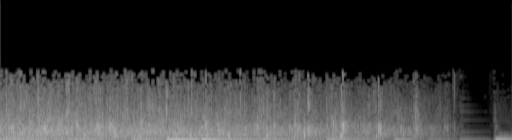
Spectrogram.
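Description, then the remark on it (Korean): A crowd applauds steadily and loudly for several seconds, a dense wash of clapping with some music-like tones underneath, cutting off abruptly near the end. “박수 부탁드리겠습니다.”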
